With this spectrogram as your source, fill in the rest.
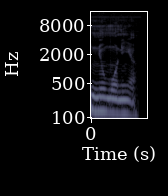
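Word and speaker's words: pneumonia: निमोनिया इसे बोलते हैं पी से स्टार्ट प न्यूमोनिया है ना प साइलेंट होता है इसलिए न्यूमोनिया बोलते ठीक है तो याद रखना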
